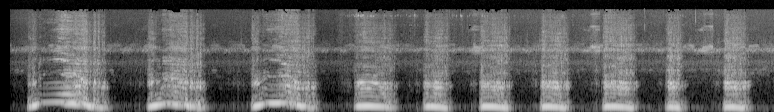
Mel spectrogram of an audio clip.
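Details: Wild male lion, a young newcomer entering the territory of the Machaton and Strydom males, roaring: deep moaning roars of about a second each, the first long and drawn out, then shorter grunting ones repeated every one to two seconds.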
